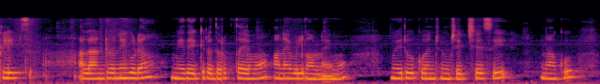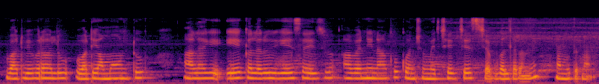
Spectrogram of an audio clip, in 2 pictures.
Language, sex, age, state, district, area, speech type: Telugu, female, 30-45, Andhra Pradesh, Eluru, urban, spontaneous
